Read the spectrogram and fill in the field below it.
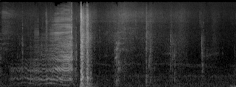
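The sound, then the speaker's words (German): A door swings with a drawn-out creak, then bangs shut with one solid thud, followed by a few soft, scattered footsteps. “Mach die Tür zu.”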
